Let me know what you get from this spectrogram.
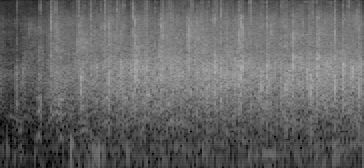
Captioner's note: applause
